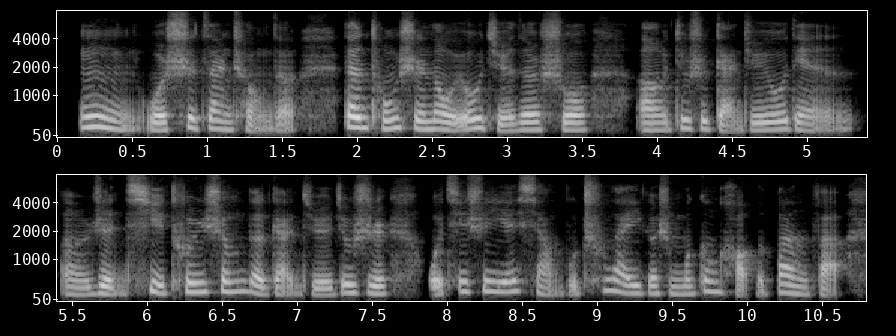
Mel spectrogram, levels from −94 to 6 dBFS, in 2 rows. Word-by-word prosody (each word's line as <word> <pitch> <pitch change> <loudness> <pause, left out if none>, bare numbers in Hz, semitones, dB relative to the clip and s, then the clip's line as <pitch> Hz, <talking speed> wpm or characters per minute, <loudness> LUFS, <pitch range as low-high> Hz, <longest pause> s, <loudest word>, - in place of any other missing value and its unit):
嗯， 235 -4 +3
我 170 -4 +5
是 230 +5 +2
赞 210 -4 -1
成 180 - -5
的。 - - -3 0.3
但 240 -2 +9
同 215 -2 +1
时 215 -3 +1
呢， 195 -1 +3
我 170 - +5
又 220 - +6
觉 155 -8 0
得 180 +2 +3
说， 175 -1 +1 0.3
啊， 170 0 0
就 215 - -1
是 200 -1 -1
感 - - -2
觉 170 - -2
有 180 +2 +2
点， 185 +2 -4
呃， 165 -1 -5
忍 175 -1 +2
气 215 -6 0
吞 220 +3 0
声 230 +1 -1
的 205 - +4
感 - - -3
觉。 155 0 -3
就 205 +5 +1
是， 180 -3 -1 0.3
我 - - +2
其 235 - -4
实 235 +2 -3
也 230 0 0
想 240 -1 -7
不 - - -8
出 260 - -10
来 240 -6 0
一 190 - +1
个 185 0 -2
什 180 -2 -8
么 175 0 -5
更 230 +5 -4
好 225 - -4
的 - - -8
办 195 -5 -1
法， - - -3
200 Hz, 270 characters per minute, -22 LUFS, 175-225 Hz, 0.3 s, 但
